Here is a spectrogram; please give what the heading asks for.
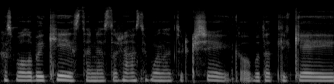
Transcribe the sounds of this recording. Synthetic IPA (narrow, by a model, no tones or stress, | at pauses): kɐsbuʋoːlˠɐbɐɪkʲʰɛɪst̪ɐnʲɛsd̪ɐʒʲnʲɛʊsʲɛɪbuːnɐt̪ʲɪɾʲkʲt͡ʃʲɛɪɡɐ̰lˠbuːt̪ɐt̪ʲlʲɪkʲej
